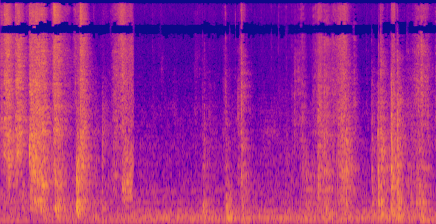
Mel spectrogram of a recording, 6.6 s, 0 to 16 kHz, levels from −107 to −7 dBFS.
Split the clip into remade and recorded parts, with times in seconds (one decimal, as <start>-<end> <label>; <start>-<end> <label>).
0.0-3.9 recorded; 3.9-5.0 remade; 5.0-6.6 recorded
